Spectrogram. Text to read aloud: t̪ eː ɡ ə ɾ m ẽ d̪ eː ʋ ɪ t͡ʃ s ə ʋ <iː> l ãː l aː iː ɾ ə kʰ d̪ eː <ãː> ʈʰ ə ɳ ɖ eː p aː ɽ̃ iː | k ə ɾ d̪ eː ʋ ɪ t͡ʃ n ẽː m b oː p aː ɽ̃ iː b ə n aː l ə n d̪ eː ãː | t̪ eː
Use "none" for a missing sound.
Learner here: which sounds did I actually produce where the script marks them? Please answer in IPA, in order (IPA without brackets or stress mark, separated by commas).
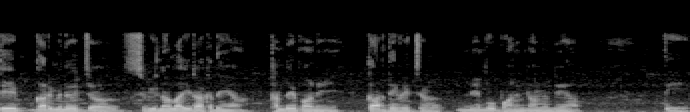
iː, ãː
